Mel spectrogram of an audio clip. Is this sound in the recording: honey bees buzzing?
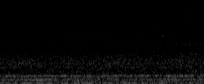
yes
